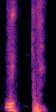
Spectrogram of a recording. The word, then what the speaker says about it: up: Ahí está esa U que no suena up, como en español. No es U, es a. Get up.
